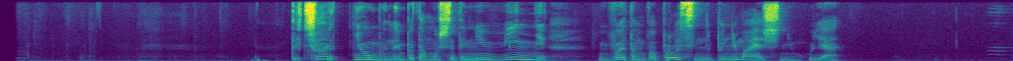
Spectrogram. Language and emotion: Russian, neutral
